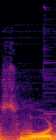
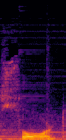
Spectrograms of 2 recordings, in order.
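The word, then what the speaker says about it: sword: इसको स्वॉर्ड नहीं बोलेंगे, इसको बोलेंगे स्वॉर्ड। W, जो W है वो यहाँ पर साइलेंट रहेगा।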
